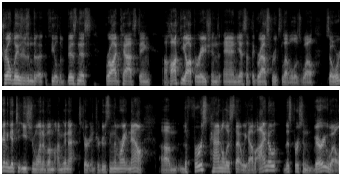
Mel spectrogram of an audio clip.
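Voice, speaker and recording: With a Canadian accent, a man talks at a fairly quick pace in an ordinary speaking voice with ordinary pitch variation. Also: medium pitch for a man. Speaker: panel moderator and hockey broadcaster. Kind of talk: panel discussion moderation.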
